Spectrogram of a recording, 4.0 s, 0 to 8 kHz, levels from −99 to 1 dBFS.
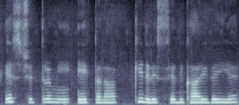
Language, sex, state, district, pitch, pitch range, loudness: Hindi, female, Jharkhand, Ranchi, 230 Hz, 225-240 Hz, -15 LUFS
